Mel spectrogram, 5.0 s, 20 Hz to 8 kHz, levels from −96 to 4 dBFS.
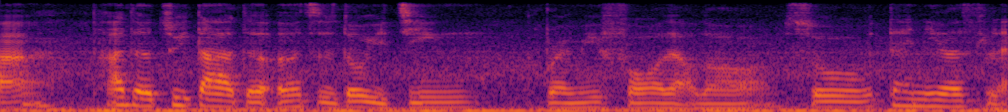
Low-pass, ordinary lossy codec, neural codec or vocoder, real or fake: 7.2 kHz; none; none; real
